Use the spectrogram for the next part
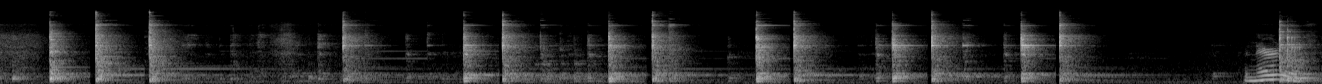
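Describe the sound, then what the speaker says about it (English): A hammer peens over a rivet-like stem on a hand-forged sleigh bell, cold, with about a dozen and a half sharp, ringing metallic blows in an irregular rhythm, close and loud, ending with a brief scrape. "And all I'm doing is I'm peening that over"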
